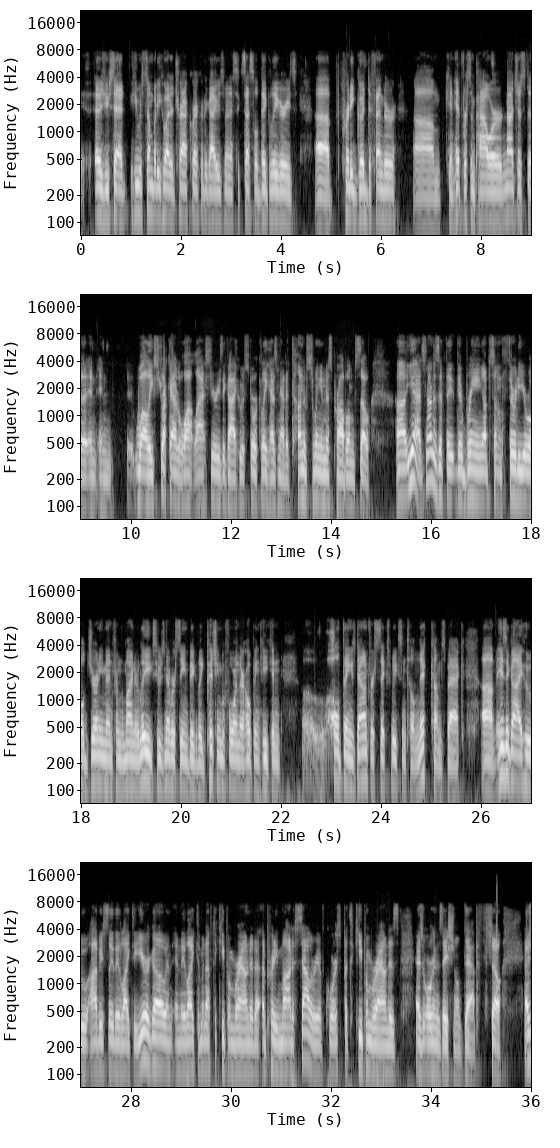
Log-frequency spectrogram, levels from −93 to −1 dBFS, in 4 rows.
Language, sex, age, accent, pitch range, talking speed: English, male, 20-39, American, 110-120 Hz, 230 wpm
